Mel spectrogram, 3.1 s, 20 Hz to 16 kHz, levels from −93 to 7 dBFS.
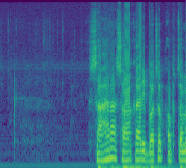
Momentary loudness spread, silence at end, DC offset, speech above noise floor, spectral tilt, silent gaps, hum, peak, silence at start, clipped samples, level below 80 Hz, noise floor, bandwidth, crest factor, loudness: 5 LU; 0 s; under 0.1%; 35 dB; -4 dB/octave; none; none; -4 dBFS; 1.5 s; under 0.1%; -42 dBFS; -48 dBFS; 16 kHz; 12 dB; -14 LUFS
